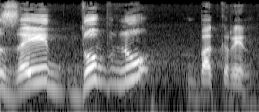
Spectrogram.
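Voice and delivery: slow "ज़ैदुब्नु", zaidu-bnu without the n, then low "बकरिन"; shortened linked reading. Shown as a demonstration. Teacher repeating the model reading, slow and without tanween. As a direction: stretch "ज़ैदुब्नु" syllable by syllable, du straight into bnu, pause before "बकरिन". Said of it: "तो ये अब पढ़ा जाएगा ज़ैदुब्नु".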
